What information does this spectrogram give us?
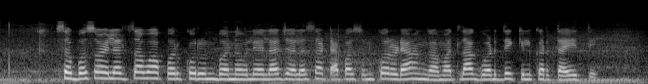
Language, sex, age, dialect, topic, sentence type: Marathi, female, 18-24, Standard Marathi, agriculture, statement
